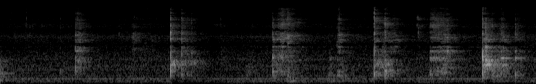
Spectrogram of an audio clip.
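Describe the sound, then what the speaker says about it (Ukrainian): A fork mashes fish against a plate in about six short, evenly spaced strokes, close up in a quiet room. "і подрібнюємо за допомогою вилки"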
